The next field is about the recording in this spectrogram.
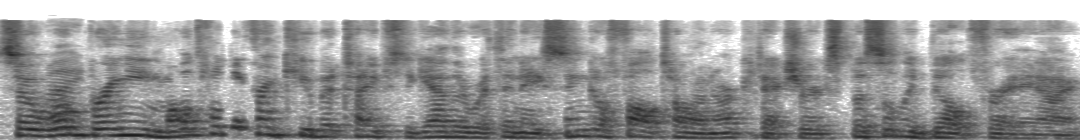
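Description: With hardly any pauses, a man speaks at a very fast pace using lively intonation. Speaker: guest. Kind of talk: interview answer. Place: home room. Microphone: video call.

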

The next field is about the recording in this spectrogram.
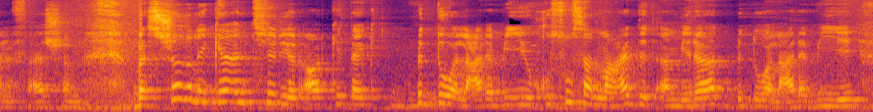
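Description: Noticeable background noise behind a woman speaking at a moderate pace. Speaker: guest. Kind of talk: interview answer. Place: studio.

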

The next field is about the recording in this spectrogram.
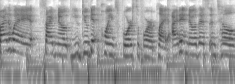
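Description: A woman with faint music in the background. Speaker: beauty vlogger. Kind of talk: casual vlog chat. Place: home room.

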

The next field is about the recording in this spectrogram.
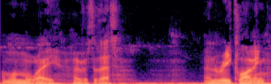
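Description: A somewhat breathy voice at a fairly slow pace. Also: man, dry sound with no echo. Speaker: vlogger. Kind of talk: casual vlog chat. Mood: relaxed, content. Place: open country. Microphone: phone near.

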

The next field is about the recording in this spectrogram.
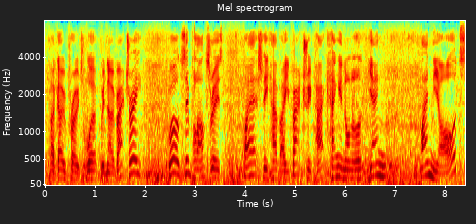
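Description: The man's voice sounds dry with no echo, while loud noise fills the background. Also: moderate pace. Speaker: motorcycle vlogger. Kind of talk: casual vlog chat. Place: motorbike. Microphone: helmet.

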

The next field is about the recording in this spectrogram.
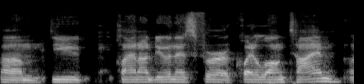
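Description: A man speaks with a Canadian accent. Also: quiet background. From Canada, small-town Alberta (Carstairs); Alberta, Canada. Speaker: podcast host, MMA coach. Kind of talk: interview. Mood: casual, curious. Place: studio. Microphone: studio mic.

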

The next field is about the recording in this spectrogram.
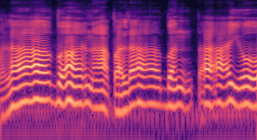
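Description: A man at fairly high pitch with ordinary pitch variation. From Batangas, Philippines. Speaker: motorcycle vlogger. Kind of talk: casual vlog narration. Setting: outdoors riding a motorcycle. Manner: animated.

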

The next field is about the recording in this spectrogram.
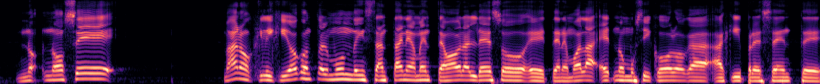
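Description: A man with a Puerto Rican accent talks at a moderate pace, with ordinary pitch variation, against a quiet background. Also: fairly high pitch for a man, very even loudness. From Puerto Rico. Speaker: podcast host. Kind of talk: casual chat. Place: hall. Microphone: studio mic.

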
